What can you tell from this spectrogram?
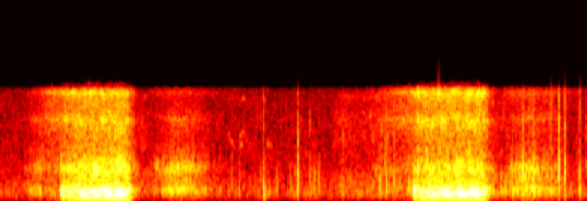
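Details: Boxer dog snoring while sleeping, tired after exercise: two loud, low, rattling snores on inhaling, each followed by a softer breath out, with faint clicks between.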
